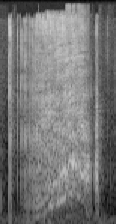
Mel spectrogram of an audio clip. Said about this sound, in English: sorry for the zippers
